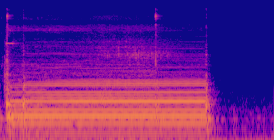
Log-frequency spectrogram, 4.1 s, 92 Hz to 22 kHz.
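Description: CASABREWS 4700 GENSE espresso machine's 20-bar pump running with a steady buzz for about three seconds, then cutting off suddenly. The short run and stop is typical of pre-infusion, though the owner is not certain of it.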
